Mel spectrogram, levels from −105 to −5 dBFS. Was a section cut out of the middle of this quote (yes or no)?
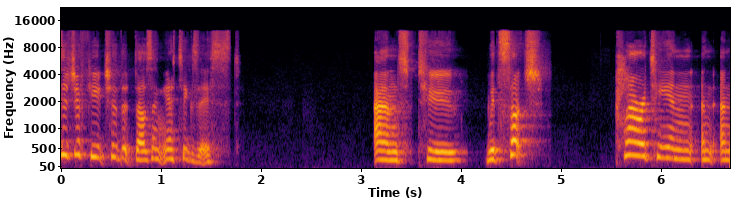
no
